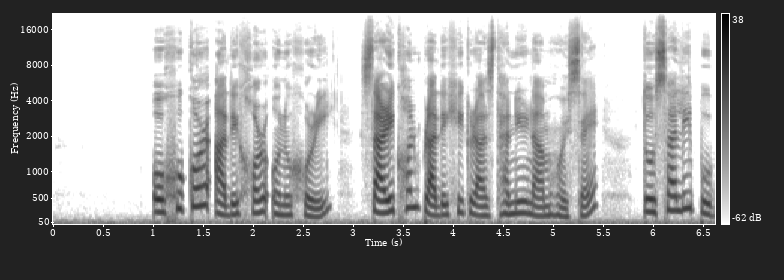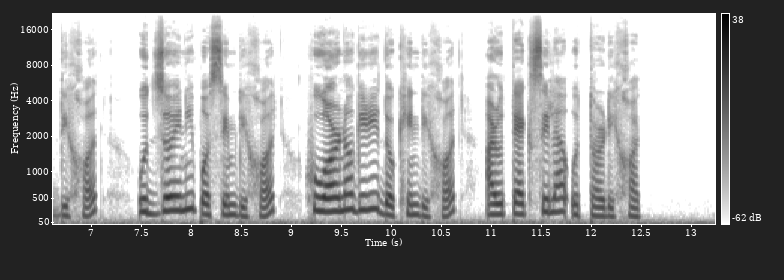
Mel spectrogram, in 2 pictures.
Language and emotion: Assamese, neutral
